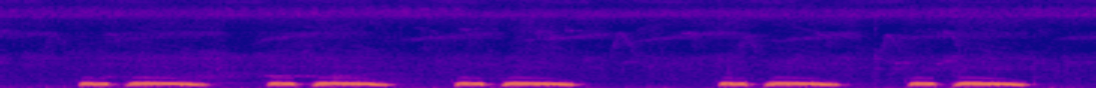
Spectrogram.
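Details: Local zebra dove cooing, used as a lure for other zebra doves: five paired phrases, a brief clipped note then a longer warbling coo that slides down, spaced roughly one to two seconds apart, with light background hiss.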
